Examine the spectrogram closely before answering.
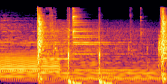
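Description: Background music: guitar over a steady drum beat.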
